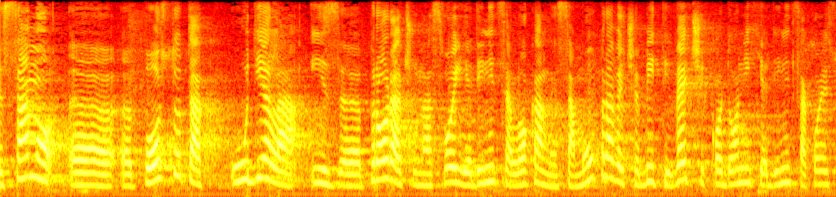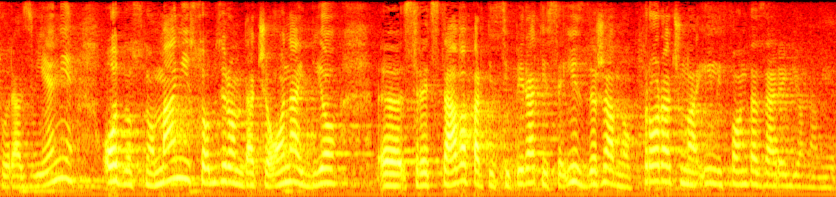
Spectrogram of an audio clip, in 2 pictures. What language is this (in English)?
Croatian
